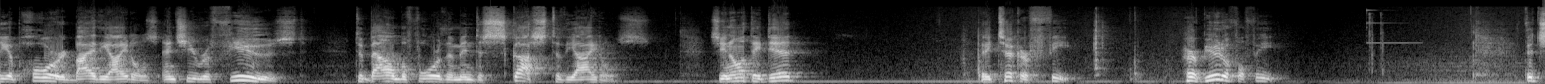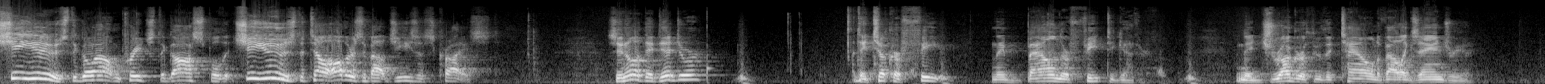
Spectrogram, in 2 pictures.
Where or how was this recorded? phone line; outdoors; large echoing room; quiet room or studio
large echoing room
